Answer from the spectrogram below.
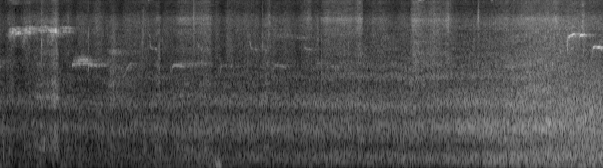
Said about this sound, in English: And another car coming.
